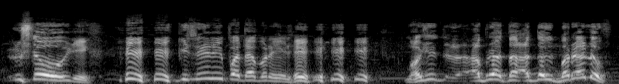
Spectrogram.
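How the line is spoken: Old men guffawing. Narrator (Russian): старики захохотали

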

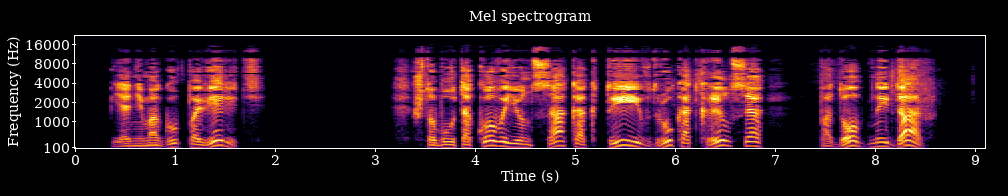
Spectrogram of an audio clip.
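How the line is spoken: Hoarse whisper. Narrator (Russian): хрипло прошептал Гирландайо

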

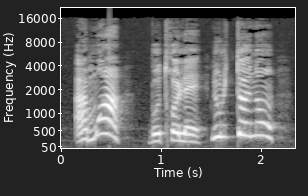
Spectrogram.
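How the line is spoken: Bellowed. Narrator (French): vociféra Ganimard

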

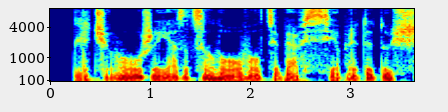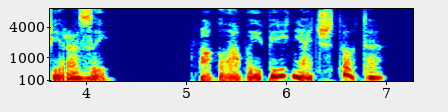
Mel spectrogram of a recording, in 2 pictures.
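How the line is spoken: Hoarse whisper in ear. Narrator (Russian): Он … хрипло шепнул на ухо

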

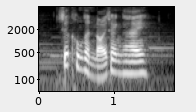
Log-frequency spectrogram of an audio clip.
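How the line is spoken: Exclamation. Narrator (Vietnamese): Thiên Tuyết kêu lên

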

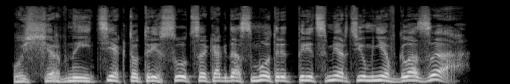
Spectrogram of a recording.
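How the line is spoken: Angry hiss. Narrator (Russian): зло прошипел Крюков

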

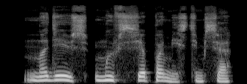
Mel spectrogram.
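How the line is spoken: Muttered. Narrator (Russian): пробормотала она

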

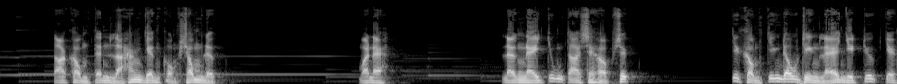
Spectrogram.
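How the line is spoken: Resentful, sulky. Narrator (Vietnamese): Sát Hoàng hậm hực

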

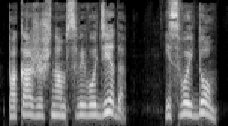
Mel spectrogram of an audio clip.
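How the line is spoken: Growl. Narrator (Russian): прорычал Ведер

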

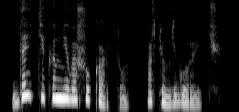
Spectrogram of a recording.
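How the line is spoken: Sudden request. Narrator (Russian): неожиданно попросил

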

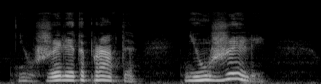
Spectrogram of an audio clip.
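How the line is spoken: Slow frightened childlike question. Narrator (Russian): Очень медленно, очень испуганно и совсем по-детски она спросила

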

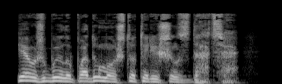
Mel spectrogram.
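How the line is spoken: Noisy exhale, timid smile. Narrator (Russian): шумно выдохнул лейтенант, несмело улыбнувшись

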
